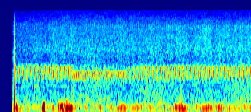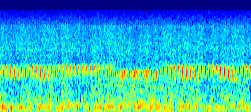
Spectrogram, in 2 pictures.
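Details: A nightjar on Kelling Heath churrs in a long, unbroken mechanical trill that drops to a slightly lower pitch for a moment, then rises again, over faint low background rumble.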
